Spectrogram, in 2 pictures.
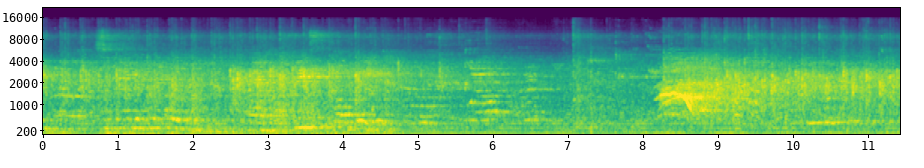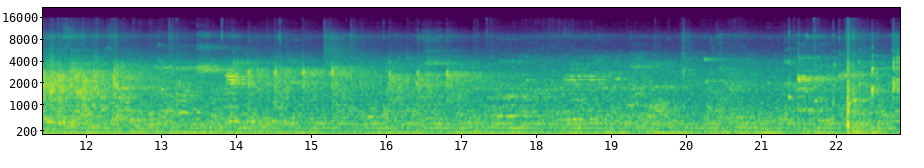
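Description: A crowd of voices chatters in a large echoing hall.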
